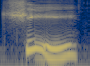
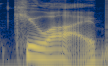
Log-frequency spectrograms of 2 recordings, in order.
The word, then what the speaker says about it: Qi: From Skosh, Magic Mount Pro Charge 5 for MagSafe and Qi, or what some people call QI, but it's Chinese and it's pronounced Qi, enabled phones.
